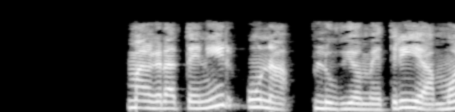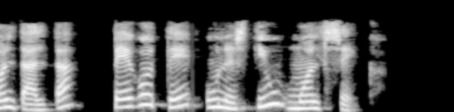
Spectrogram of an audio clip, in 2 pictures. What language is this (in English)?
Catalan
